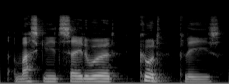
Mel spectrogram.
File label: Northern could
